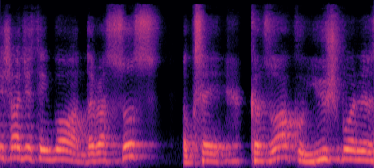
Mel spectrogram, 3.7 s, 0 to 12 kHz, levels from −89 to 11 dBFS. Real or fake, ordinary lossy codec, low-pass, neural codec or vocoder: fake; MP3, 64 kbps; 10.8 kHz; codec, 24 kHz, 0.5 kbps, DualCodec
